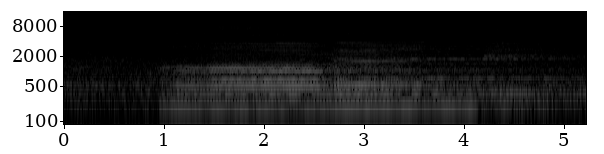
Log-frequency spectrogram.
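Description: A man chants in a steady, sustained voice through a microphone in a large echoing hall.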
